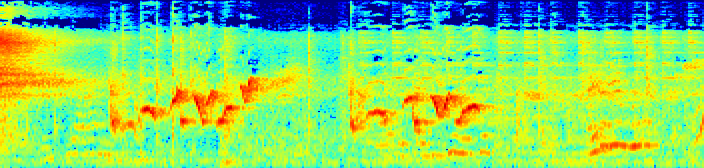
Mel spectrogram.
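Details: White-rumped shama of fighter type with a rich 'isian' fill, singing loud whistled phrases that sweep up and down in short bursts, separated by pauses, over a faint background hiss.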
